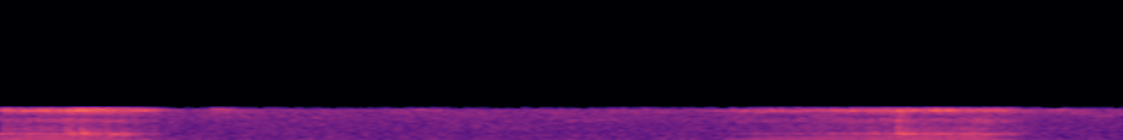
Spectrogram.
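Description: Two long, low rattling snores on breathing in, a few seconds apart, with quiet breathing between; snoring during sleep.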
